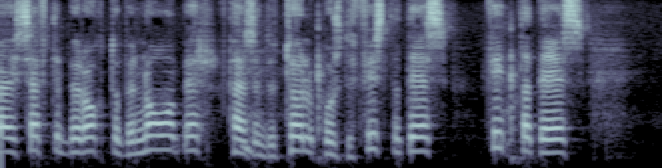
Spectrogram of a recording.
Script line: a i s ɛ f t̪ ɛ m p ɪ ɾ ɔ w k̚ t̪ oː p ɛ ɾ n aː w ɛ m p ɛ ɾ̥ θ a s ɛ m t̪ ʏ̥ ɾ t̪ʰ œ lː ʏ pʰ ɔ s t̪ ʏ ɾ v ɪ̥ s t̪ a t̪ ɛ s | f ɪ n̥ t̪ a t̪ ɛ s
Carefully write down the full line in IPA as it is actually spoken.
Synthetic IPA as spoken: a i s ɛ f t̪ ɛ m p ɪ ɾ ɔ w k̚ t̪ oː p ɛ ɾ n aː w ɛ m p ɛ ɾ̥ θ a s ɛ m t̪ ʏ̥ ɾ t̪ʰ œ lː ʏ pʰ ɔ s t̪ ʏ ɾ f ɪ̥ s t̪ a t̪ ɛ s | f ɪ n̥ t̪ a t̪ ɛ s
